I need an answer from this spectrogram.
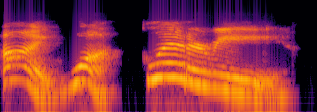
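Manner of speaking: put-on high, slow pleading toddler; wanting little boy. Toddler brother asks for the skirt, slow and high. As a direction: stretch each word out, wanting it. Casey wants it.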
